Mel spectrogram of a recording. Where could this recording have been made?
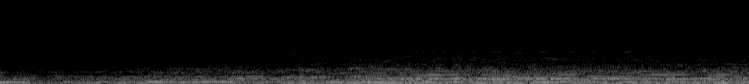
in an elevator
